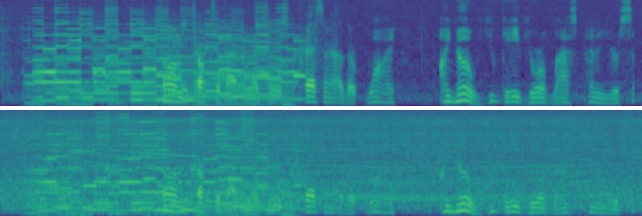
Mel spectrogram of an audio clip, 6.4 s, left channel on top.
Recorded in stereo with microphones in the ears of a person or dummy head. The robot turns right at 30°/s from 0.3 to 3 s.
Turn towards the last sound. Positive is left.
turn(degrees=70)  # may be behind; listen again after turning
